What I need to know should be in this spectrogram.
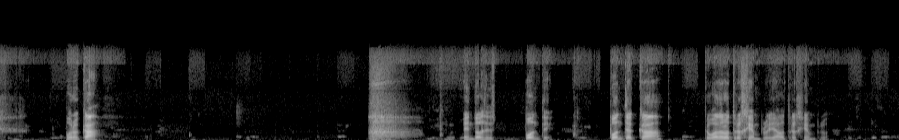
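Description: A man speaks calmly through an online call microphone, in short bursts with pauses.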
